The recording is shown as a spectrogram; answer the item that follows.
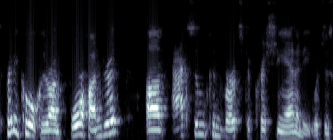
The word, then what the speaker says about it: Axum: One thing you'll notice, you'll see Axum spelled A-K-S-U-M and A-X-U-M. You'll see them both. They're pronounced the same way, but it doesn't matter anymore because we don't call it Axum.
